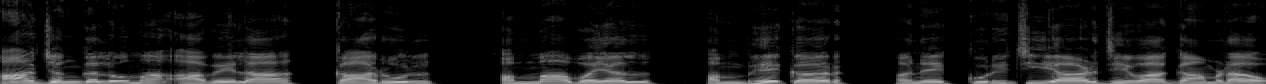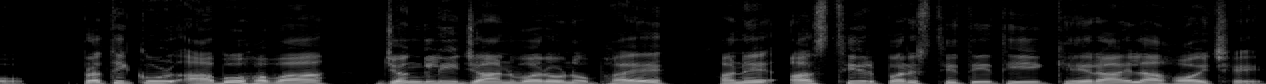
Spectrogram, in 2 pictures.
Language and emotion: Gujarati, neutral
